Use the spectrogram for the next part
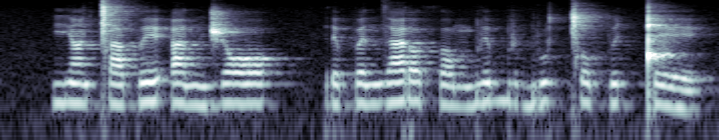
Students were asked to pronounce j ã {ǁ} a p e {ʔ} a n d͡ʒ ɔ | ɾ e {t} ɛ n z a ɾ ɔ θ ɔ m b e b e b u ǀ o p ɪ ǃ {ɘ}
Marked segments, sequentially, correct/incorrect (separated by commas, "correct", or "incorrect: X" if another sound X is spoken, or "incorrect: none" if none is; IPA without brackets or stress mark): incorrect: ǀ, correct, incorrect: p, incorrect: e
